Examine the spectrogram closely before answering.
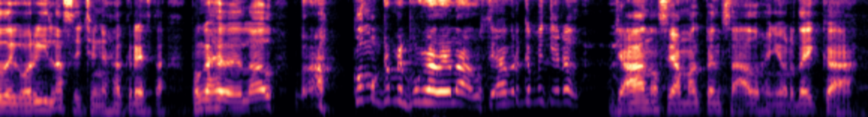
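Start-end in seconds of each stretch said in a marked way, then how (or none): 2.5-4.8 high, startled comic puppet voice; outraged high-pitched little character; indignant puppet character. Acted. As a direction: recoil with suspicion in a high voice. Puppet Deca suspicious of host.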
